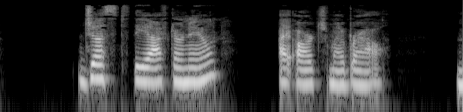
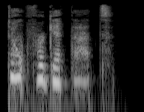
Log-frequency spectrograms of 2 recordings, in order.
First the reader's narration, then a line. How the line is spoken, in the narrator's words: I whisper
